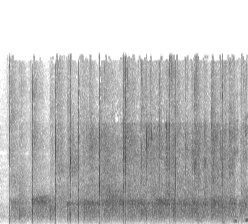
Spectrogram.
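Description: A crowd claps in sustained applause, a dense wash of overlapping hand claps with a few sharper, louder claps standing out.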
